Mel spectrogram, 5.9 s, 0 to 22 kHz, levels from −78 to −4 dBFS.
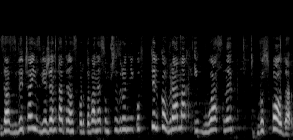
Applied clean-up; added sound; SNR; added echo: classical method log-MMSE.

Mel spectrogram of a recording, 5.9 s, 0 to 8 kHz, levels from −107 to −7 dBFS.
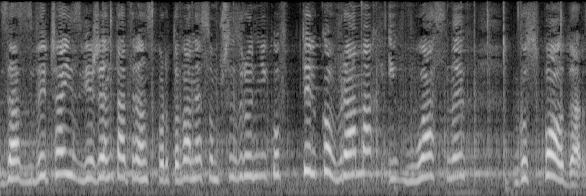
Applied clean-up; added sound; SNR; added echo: none; Sink (filling or washing) / Water tap, faucet; 15 dB; none.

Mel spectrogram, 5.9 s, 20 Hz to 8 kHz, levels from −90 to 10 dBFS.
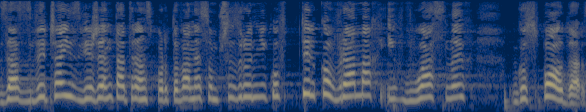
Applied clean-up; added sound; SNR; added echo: none; none; none; none.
